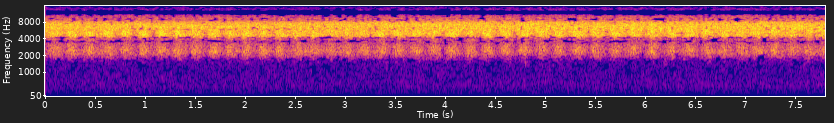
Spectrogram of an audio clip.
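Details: Cicadas buzzing in forest trees: a dense, continuous high-pitched drone with a faint rapid pulsing running through it. The sound stays even and unbroken throughout, and no other sounds are heard.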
